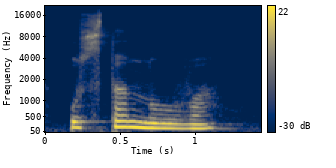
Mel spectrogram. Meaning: institution, establishment, organization
- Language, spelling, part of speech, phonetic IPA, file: Ukrainian, установа, noun, [ʊstɐˈnɔʋɐ], Uk-установа.ogg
